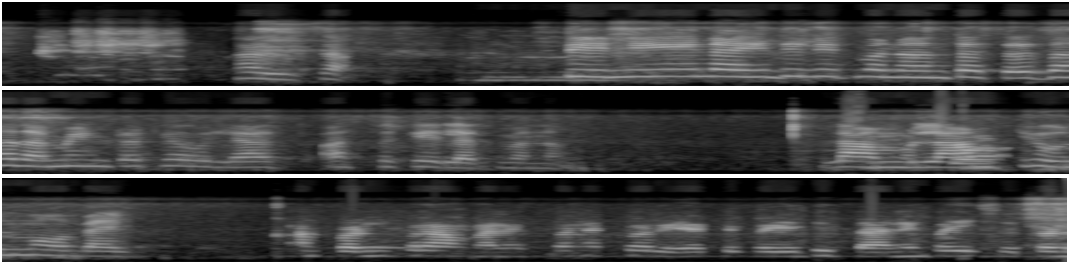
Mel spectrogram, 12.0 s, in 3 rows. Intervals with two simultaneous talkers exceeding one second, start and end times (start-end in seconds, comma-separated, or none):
none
